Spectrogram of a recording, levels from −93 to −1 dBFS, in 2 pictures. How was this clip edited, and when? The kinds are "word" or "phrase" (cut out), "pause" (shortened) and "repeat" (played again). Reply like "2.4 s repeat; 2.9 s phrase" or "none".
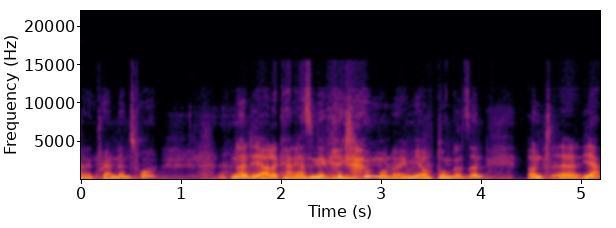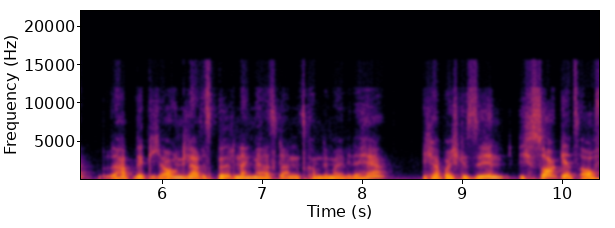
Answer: none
